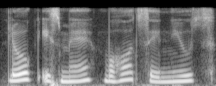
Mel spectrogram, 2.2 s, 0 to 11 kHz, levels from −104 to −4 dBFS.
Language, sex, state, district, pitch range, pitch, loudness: Hindi, female, Himachal Pradesh, Shimla, 195-240 Hz, 215 Hz, -15 LUFS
